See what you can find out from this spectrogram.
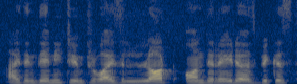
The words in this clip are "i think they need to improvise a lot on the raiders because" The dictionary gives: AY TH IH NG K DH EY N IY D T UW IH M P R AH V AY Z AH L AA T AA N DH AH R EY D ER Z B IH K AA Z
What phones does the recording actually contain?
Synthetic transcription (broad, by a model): AY T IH NG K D EY N IY D T UW IH M P R AH V AY Z AH L AA T AA N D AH R EY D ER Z B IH K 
